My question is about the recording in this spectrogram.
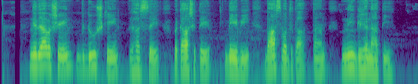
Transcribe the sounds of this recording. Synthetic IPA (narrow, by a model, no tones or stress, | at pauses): nid̪jaːʋɐʃeːnʋid̪uːʃkeːn | ɾɐɦɐsjeː | pɾɐkaːʃit̪eː | d̪eːʋiː | ʋaːsʋɐd̪ʱːɐt̪aːt̪aːm | niːɡɾiɦɐnaːt̪iː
